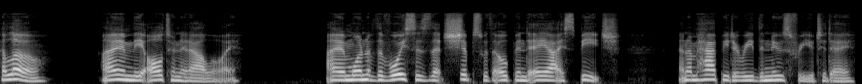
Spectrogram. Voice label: news, speech; dtp-newsroom; alloy alt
